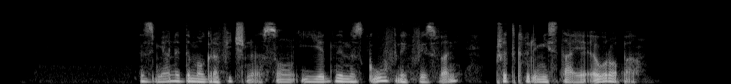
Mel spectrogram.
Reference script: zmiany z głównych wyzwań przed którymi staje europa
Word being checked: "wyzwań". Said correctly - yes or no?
yes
